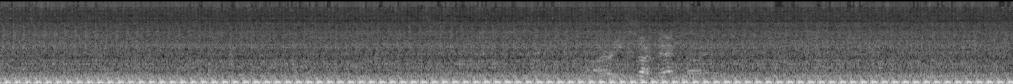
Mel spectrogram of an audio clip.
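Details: 2007 6.1 HEMI V8 swap in a 1970 Coronet, first run with no coolant: lumpy loping idle with a heavy uneven thump about two per second; injectors on cylinders 8, 6 and 4 not firing. Misfire on three cylinders from dead injectors.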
